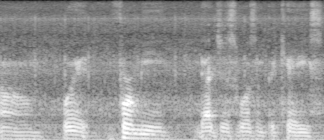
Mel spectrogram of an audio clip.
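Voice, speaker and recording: This is a man with a very deep, low pitch. Audible room echo surrounds his voice. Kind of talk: casual vlog talk. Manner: halting, many fillers.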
